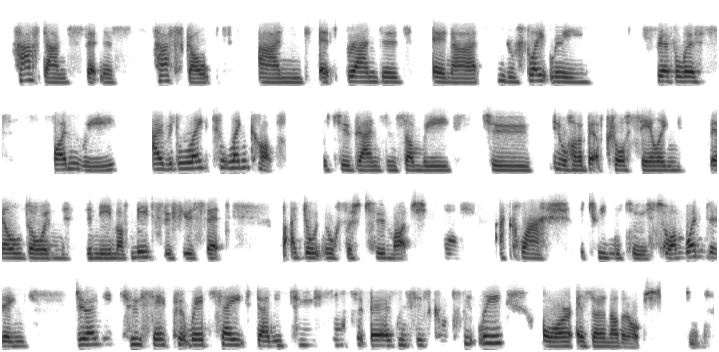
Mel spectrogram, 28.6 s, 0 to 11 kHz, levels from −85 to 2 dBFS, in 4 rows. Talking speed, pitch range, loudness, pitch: 165 wpm, 170-210 Hz, -20 LUFS, 180 Hz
